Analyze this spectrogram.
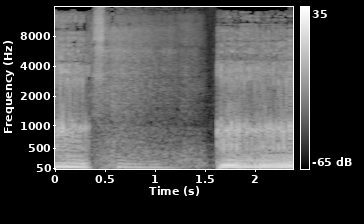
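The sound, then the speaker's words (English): A person snoring loudly: two heavy, rasping, low-pitched snores with a quieter breathy stretch between them. “How long are you going to snore? Am I supposed to just tell it over loud snores?”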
